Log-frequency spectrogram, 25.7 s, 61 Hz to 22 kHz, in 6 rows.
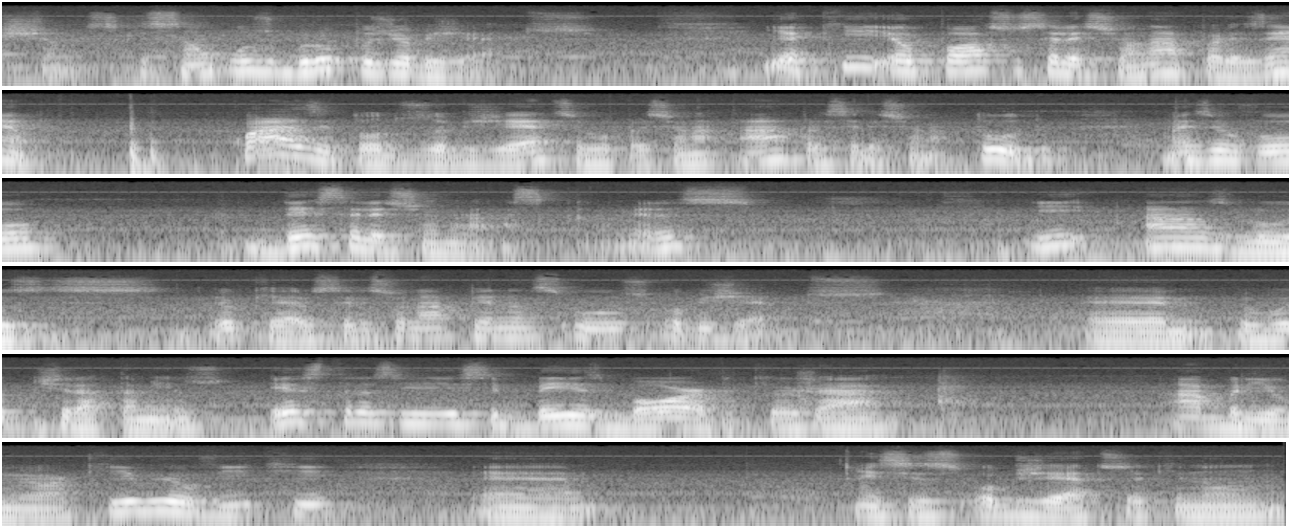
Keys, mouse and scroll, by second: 0.0 click, 4.7 a, 8.6 ctrl+click, 12.7 ctrl+click, 17.9 ctrl+click, 19.0 ctrl+click.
